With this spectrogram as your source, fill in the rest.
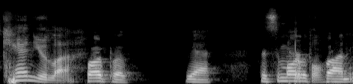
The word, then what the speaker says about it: cannula: is pink right not pink um and it's pronounced cannula purple yeah the smaller one is purple okay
